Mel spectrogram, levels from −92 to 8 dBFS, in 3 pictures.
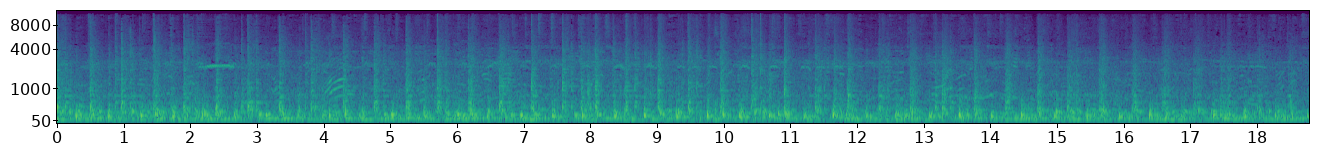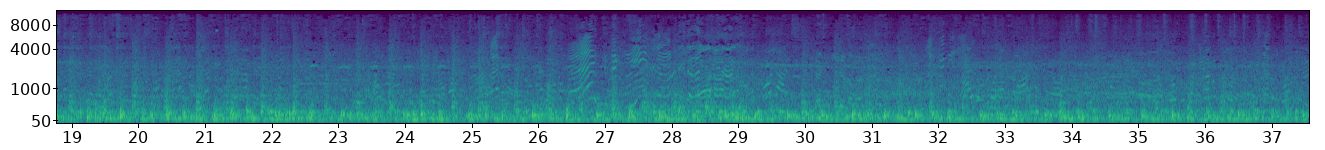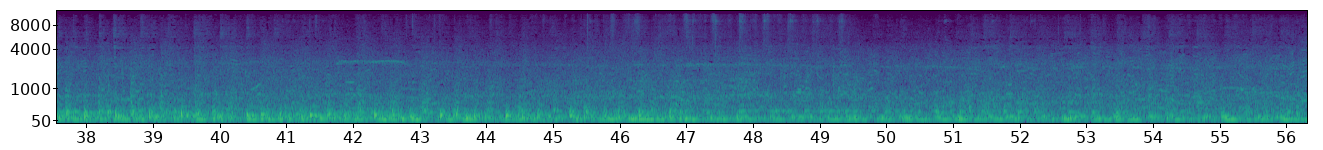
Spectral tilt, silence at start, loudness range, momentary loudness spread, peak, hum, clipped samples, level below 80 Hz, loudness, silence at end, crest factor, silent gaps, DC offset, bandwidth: -7 dB/octave; 0 s; 8 LU; 9 LU; -10 dBFS; none; under 0.1%; -40 dBFS; -30 LUFS; 0 s; 20 dB; none; under 0.1%; 11.5 kHz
